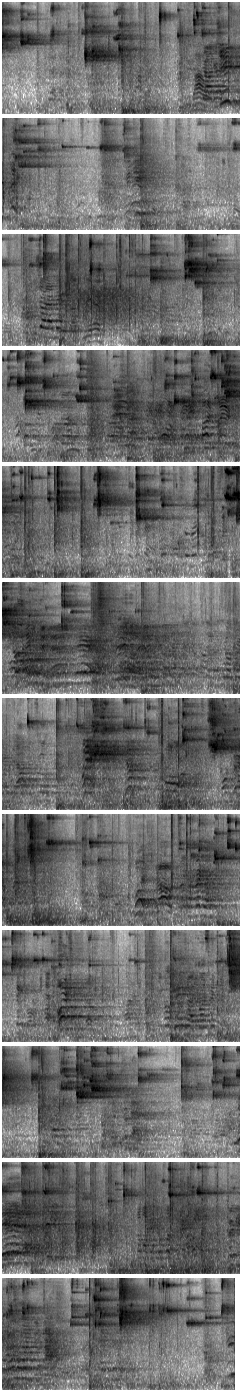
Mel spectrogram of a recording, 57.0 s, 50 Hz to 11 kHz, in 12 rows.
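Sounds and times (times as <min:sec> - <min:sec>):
players' voices and shouts: 0:00.9 - 0:57.0
basketball bouncing on hardwood floor: 0:33.4 - 0:34.3.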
